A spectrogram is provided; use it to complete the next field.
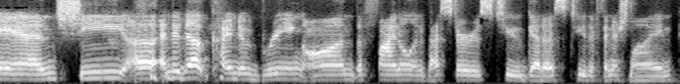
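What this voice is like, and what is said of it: Usual voice. Nothing is said of it.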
